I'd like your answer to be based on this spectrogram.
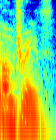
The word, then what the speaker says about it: Humphries: Humphries.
